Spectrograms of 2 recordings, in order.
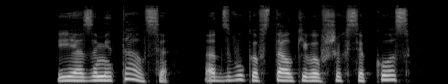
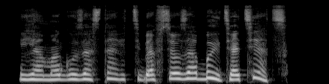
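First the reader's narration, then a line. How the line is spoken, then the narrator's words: Pleading. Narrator (Russian): взмолилась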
